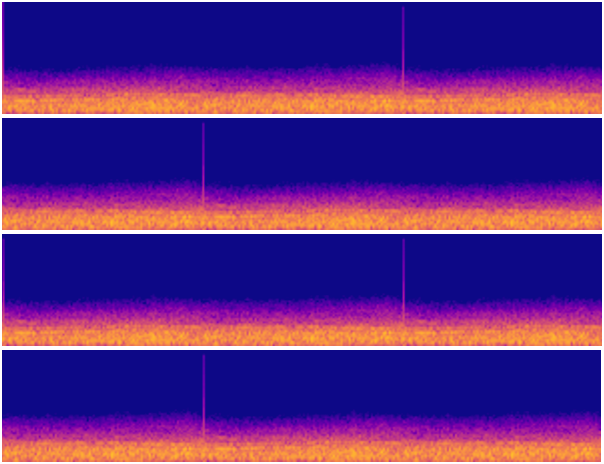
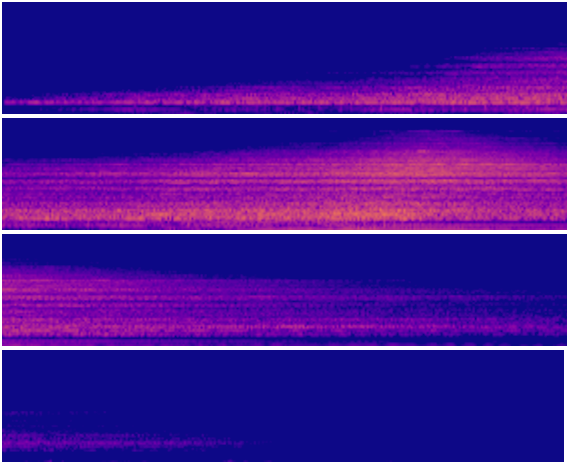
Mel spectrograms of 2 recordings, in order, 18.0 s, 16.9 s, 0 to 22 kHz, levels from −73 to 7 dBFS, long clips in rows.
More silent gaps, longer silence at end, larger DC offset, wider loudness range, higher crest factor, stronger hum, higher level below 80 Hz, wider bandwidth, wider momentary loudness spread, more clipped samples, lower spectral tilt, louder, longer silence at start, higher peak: neither; second, 0 s vs 4.05 s; neither; second, 0 LU vs 20 LU; second, 12 dB vs 22 dB; neither; first, -26 dBFS vs -56 dBFS; second, 2.9 kHz vs 18 kHz; second, 2 LU vs 25 LU; neither; first, -13 dB/octave vs -1.5 dB/octave; first, -14 LUFS vs -28 LUFS; about the same, 0 s vs 0 s; first, 0 dBFS vs -10 dBFS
